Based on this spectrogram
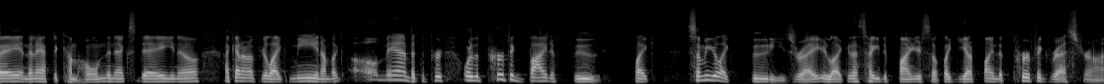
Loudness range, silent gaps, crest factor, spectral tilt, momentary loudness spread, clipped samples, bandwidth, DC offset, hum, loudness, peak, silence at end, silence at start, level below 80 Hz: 1 LU; none; 18 dB; -6.5 dB/octave; 5 LU; under 0.1%; 13.5 kHz; under 0.1%; none; -28 LUFS; -10 dBFS; 0 s; 0 s; -78 dBFS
